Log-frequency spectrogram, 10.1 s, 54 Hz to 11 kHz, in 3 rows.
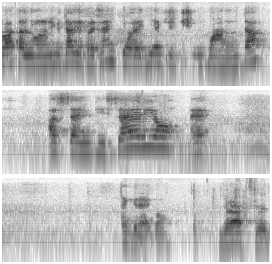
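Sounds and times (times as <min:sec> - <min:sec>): faint background line noise: 0:00.0 - 0:10.0.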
